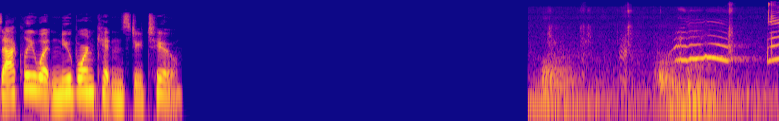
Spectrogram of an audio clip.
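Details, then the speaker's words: Newborn kitten giving a series of high, thin mews, then a longer rising-and-falling cry over room noise; kitten cry. "生まれたばかりの子猫の鳴き声です。"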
